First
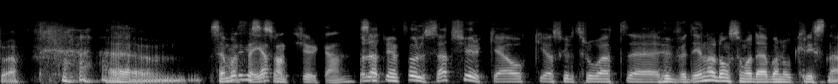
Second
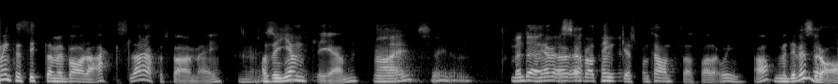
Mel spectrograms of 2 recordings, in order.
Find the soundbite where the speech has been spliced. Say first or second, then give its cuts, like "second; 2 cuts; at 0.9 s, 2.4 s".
first; 1 cut; at 3.6 s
